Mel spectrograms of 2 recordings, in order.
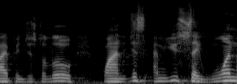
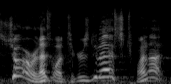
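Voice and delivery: lightly voiced eager cartoon character, higher pitch; Tigger; 6 semitones higher, 3 dB louder than usual. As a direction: pitch it up for a game, carefree answer. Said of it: "Tigger's always a, "Why not?".

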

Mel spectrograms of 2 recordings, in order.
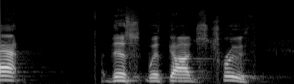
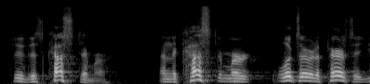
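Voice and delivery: ordinary delivery

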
